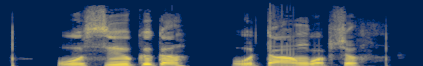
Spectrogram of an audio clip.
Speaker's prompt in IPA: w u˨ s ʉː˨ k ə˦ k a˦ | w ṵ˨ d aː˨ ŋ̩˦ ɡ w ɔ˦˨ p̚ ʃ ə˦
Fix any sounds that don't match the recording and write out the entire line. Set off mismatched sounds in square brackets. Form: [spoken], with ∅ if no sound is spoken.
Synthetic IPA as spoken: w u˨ s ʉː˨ k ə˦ k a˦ | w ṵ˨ [t] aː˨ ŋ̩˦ ɡ w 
